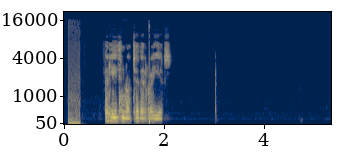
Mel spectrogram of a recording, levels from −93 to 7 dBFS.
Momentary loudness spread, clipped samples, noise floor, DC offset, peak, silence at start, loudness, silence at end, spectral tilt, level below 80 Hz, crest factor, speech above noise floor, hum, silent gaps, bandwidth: 17 LU; under 0.1%; -84 dBFS; under 0.1%; -2 dBFS; 0.1 s; -18 LUFS; 3.25 s; -5 dB/octave; -40 dBFS; 20 dB; 68 dB; none; none; 15 kHz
